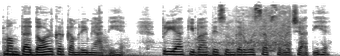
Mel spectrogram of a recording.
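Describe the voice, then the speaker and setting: A woman's voice: low-pitched, fairly even intonation, moderate pace, very noisy. A woman reading a scripted horror story as narrator for a cartoon. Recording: loud music behind the voice. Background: loud background music.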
